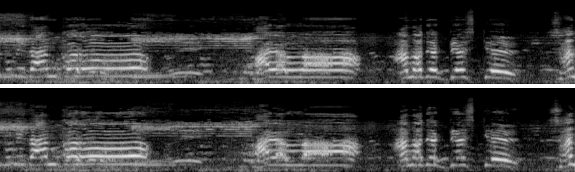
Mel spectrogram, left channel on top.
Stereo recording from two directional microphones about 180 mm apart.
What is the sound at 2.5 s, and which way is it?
Speech, 20° right (ahead or behind).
